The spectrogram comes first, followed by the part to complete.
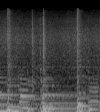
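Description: Instrumental jazz recording: chords over a low bass line, with drum-kit and cymbal hits every half second or so.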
